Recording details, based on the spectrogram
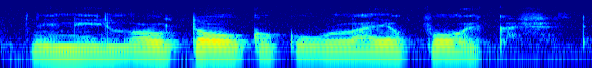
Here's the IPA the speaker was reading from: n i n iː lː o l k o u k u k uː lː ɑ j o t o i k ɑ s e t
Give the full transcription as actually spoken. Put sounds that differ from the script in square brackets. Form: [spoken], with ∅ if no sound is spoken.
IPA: n i n iː lː o l [t] o u k [o] k uː lː ɑ j o [p] o i k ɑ s e t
